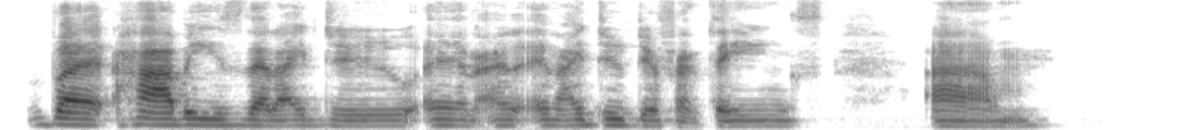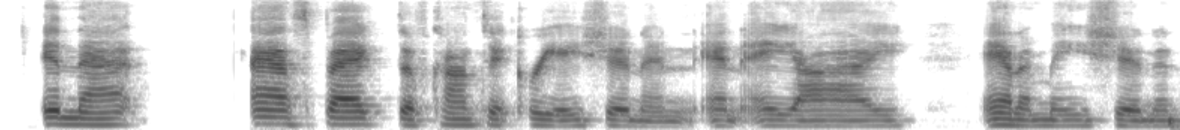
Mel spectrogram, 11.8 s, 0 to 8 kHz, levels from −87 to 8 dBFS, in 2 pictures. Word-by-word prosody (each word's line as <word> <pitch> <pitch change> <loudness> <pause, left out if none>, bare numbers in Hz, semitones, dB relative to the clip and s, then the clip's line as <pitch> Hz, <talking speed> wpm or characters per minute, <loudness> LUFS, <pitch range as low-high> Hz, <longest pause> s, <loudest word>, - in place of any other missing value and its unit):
but 140 -2 +4
hobbies 135 -1 +4
that 125 -2 +2
I 120 +1 -1
do 120 -1 -9
and 130 -1 -5
I - - -4
and 130 -1 -6
I 120 +1 -3
do 135 +1 -5
different 120 -2 -6
things, 115 0 -7 0.5
um, 115 0 -4 0.9
in 150 -2 +3
that 140 0 +1 0.6
aspect 150 -2 +5
of 130 - +1
content 135 -2 -2
creation 125 -2 -2
and 110 0 -8
and 120 0 -1
AI 120 -1 -2 0.4
animation 120 -2 -1
and 115 - -6
125 Hz, 120 wpm, -25 LUFS, 120-135 Hz, 0.9 s, aspect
